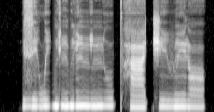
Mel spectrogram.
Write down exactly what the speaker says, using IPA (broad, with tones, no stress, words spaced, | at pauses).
zi˨wi˦ɡĩ˦ ɡ͡bĩ˦ɲɪ˦ɲuː˦pʰaː˨ t͡ʃi˦ βĩ˦ɾɔ˦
